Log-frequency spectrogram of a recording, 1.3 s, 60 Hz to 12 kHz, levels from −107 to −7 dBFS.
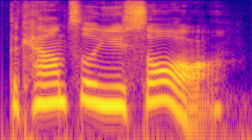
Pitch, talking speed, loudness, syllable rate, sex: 235 Hz, 190 wpm, -15 LUFS, 4.6 syllables/s, female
